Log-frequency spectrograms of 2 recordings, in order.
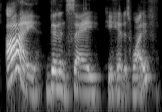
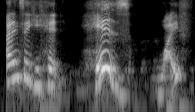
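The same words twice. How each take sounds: First: The stress is on the word I. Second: The stress is on the word his.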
